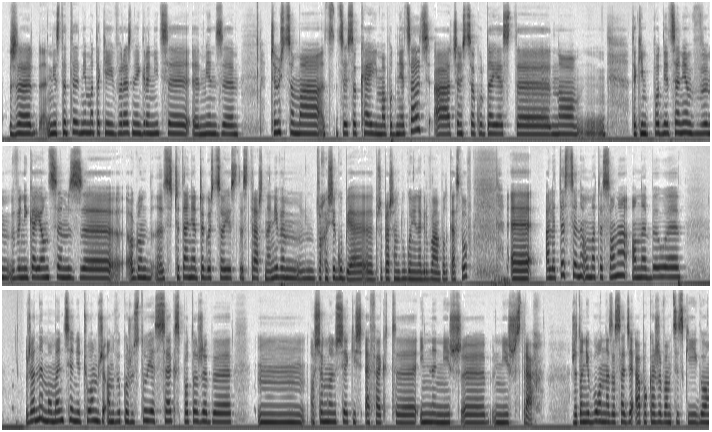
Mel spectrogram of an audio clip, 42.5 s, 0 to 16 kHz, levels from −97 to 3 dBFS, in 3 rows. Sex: female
